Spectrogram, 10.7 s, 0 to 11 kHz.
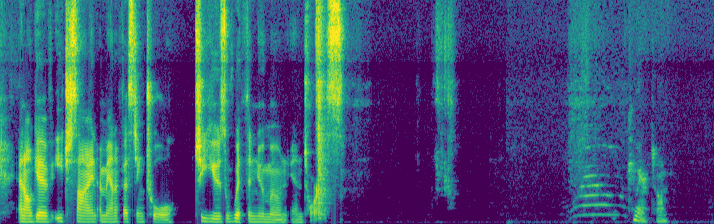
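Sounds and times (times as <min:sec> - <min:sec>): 
speech: 0:00.3 - 0:05.2, 0:09.5 - 0:10.1
cat meowing: 0:08.5 - 0:09.5.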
